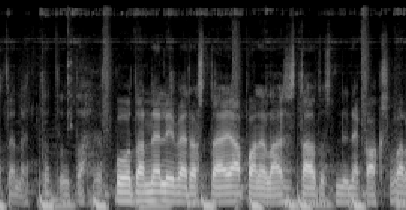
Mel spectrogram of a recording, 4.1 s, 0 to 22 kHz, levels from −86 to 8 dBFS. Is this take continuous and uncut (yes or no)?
yes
